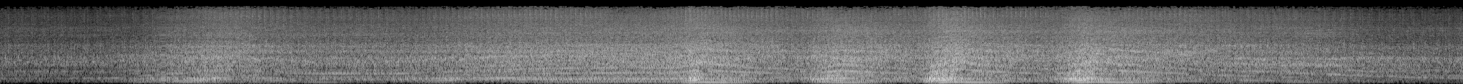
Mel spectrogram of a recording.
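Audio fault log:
1.62 to 1.65 s and 8.42 s, repeated buffer: new audio showed up late, so the device replayed its last 10.7 ms chunk, which fits a 512-sample buffer. Three hard-joined repeats at 1.62 s make a quick buzzy stutter, and the single repeat at 8.42 s is just a click.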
